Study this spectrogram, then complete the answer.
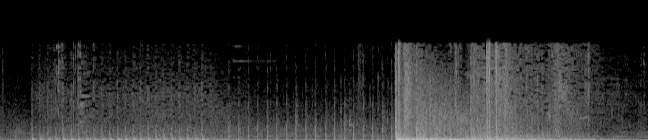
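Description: Grenade in the video game Call of Duty: Vanguard, rapid automatic gunfire rattling for a second and a half, then a loud sudden blast that rings out and slowly fades.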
